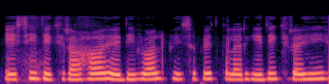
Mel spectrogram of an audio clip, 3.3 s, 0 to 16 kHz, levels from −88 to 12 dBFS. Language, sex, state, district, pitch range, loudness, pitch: Hindi, female, Madhya Pradesh, Bhopal, 225-245 Hz, -13 LUFS, 235 Hz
